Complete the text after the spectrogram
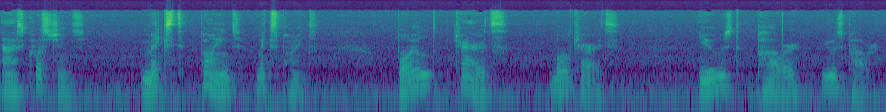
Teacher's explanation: there's in the present tense ask question instead of asked questions in my speech we drop the T sound so it becomes as if it were in present form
